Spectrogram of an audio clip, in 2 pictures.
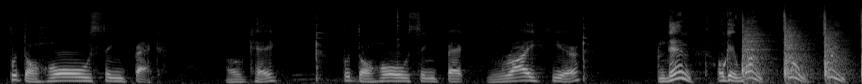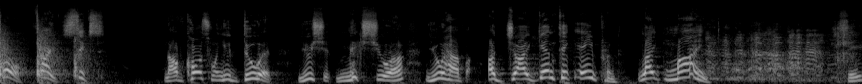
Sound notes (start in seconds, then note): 7.4 chopping; 15.7 audience laughs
